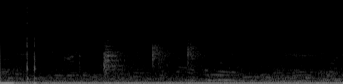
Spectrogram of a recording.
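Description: Snooker balls clack against each other and knock against the cushions.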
